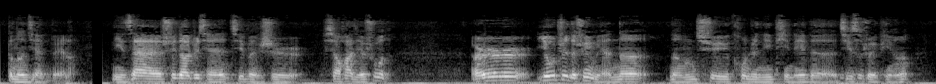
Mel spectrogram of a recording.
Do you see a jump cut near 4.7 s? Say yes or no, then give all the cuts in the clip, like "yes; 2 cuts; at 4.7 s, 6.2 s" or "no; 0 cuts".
no; 1 cut; at 1.1 s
